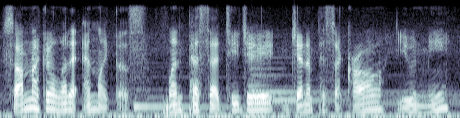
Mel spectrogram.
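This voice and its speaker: A man's voice: mid-range voice, a little fast, close to an everyday voice. A man voicing a hesitant, earnest young male wolf, a brotherly visual novel character weighed down by guilt. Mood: resolved. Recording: slightly dull mic, music behind.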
